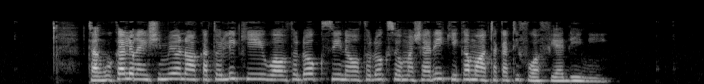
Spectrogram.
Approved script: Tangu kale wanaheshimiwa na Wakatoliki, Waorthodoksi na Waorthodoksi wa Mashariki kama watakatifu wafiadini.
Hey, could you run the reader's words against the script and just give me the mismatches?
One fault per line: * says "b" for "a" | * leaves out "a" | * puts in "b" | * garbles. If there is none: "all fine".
all fine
